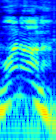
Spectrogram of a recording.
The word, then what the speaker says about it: Oneonta: It's, and actually it's Oneonta, but yes, no matter how you say it, All American Ford in Oneonta is the place to buy your next vehicle.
